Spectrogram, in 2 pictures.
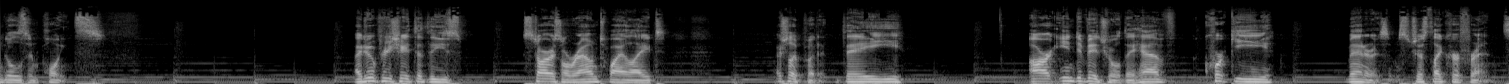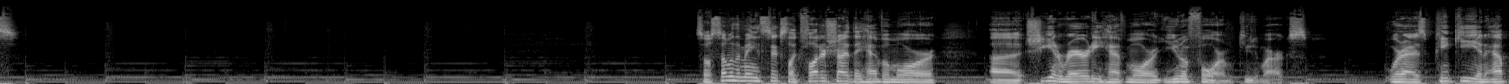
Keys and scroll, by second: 2.1 Down, 2.5 Left, 3.9 Left, 5.1 Right, 17.0 v, 20.1 a, 27.1 Left, 28.3 Down.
